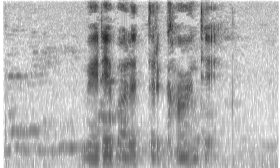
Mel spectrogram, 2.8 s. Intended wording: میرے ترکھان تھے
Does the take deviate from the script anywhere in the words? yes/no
yes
